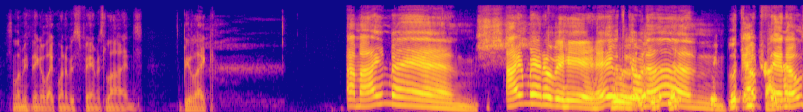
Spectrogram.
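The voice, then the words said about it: Impression of Tony Stark character. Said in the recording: “how would a Tony Stark voiced by ... even go?... do an impression.”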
